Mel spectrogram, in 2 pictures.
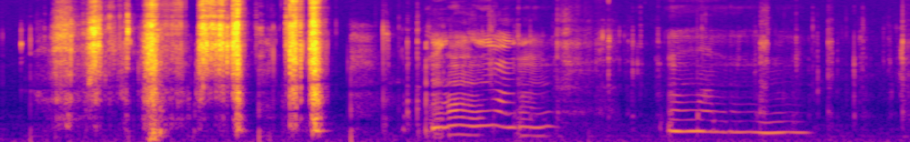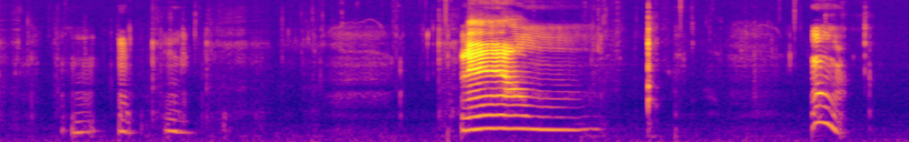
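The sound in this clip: Eating sounds sit close to the microphone: loud crunching and tearing bursts come first, then a few softer chewing noises between stretches of a woman's talking.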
